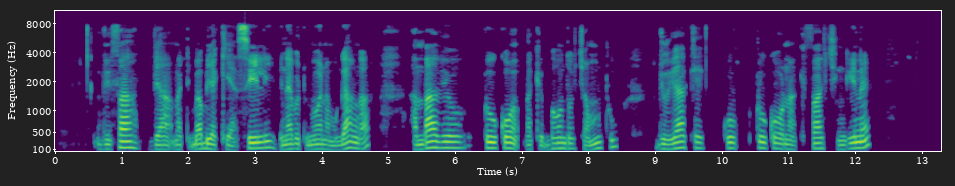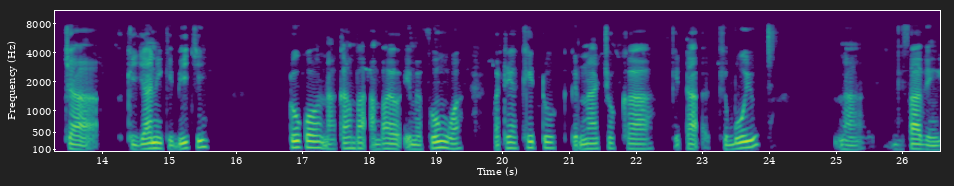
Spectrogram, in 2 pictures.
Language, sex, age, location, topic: Swahili, male, 18-24, Kisumu, health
